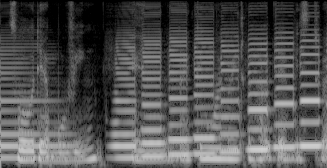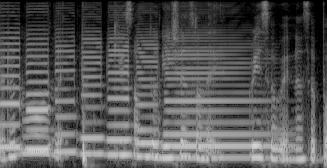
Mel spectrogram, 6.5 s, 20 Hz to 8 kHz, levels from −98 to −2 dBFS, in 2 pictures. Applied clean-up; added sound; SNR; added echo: none; Wind instrument, woodwind instrument; -3 dB; reverberation time 0.3 s.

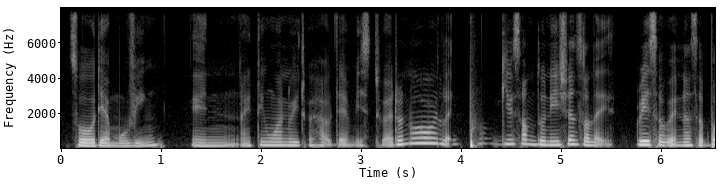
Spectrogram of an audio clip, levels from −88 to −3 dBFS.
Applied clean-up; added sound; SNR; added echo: none; none; none; none.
